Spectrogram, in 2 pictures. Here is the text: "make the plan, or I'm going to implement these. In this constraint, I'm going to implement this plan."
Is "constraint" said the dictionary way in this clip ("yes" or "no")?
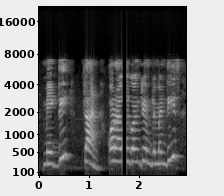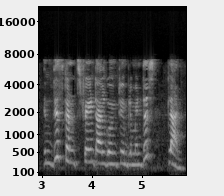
yes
